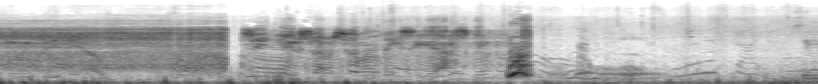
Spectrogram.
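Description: Handheld VHF FM radio's speaker hissing with open squelch noise, then a distant station's voice coming through thin and band-limited, ended by a short squelch burst about four seconds in.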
